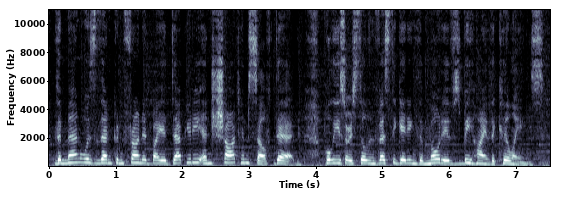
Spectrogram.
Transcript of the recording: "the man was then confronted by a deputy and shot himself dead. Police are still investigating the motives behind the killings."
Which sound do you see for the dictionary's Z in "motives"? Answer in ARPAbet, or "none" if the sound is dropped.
Z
